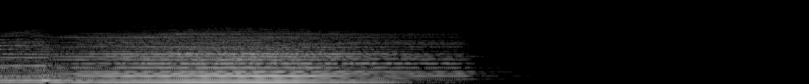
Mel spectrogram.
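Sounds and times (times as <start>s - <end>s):
string ensemble playing a chorale prelude in F major: 0.0s - 4.9s.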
